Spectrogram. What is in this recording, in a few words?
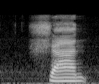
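"shan1", Chinese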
